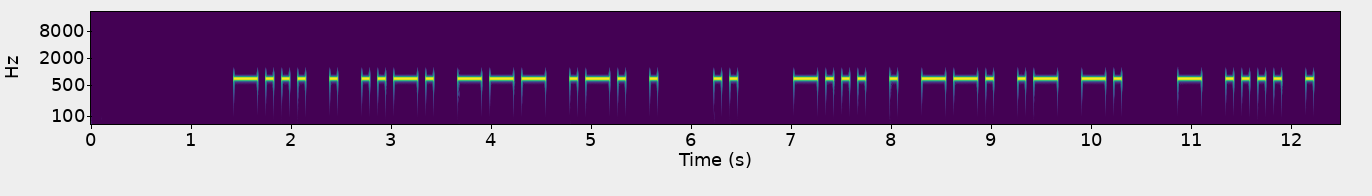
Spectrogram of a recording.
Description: Morse code, heard as a keyed tone, about 15 wpm, 700 Hz. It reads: BEFORE I BEGAN THE
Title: Sentences from Top 1000 Words - Review Part 4 - 15wpm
